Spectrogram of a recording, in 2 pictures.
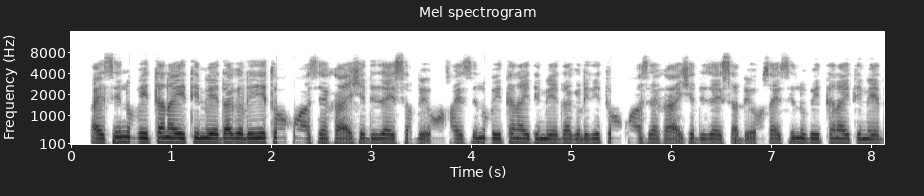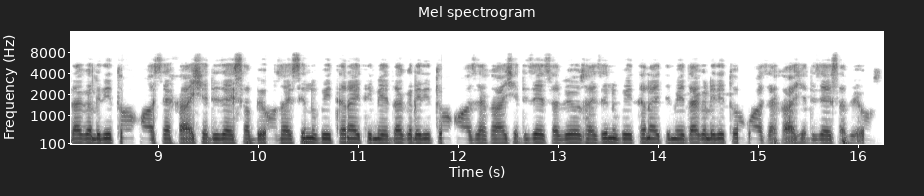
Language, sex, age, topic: Gamo, male, 18-24, government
